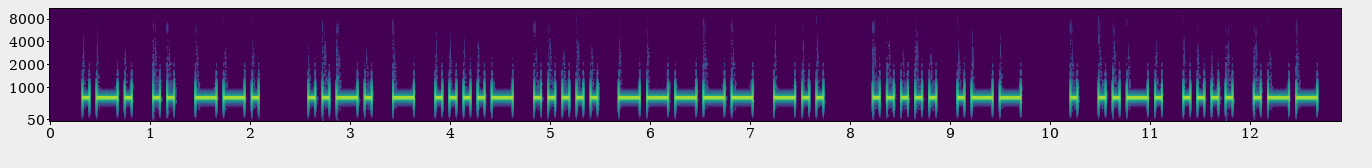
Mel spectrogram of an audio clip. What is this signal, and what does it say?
Morse code, heard as a keyed tone, about 17 wpm, 700 Hz. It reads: RIG FT450D 5W EFHW
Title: Practice QSO - Exchange 2 - Info - 17wpm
